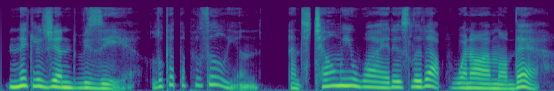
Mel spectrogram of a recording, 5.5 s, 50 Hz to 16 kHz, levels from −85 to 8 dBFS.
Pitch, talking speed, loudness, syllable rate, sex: 220 Hz, 205 wpm, -17 LUFS, 5.2 syllables/s, female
